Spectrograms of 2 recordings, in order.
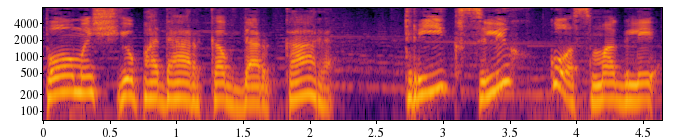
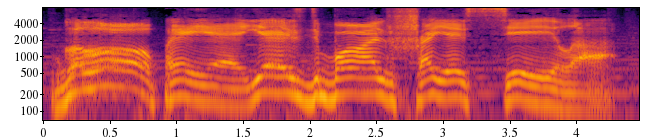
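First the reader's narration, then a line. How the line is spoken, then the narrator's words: Growl. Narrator (Russian): прорычал темный рыцарь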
